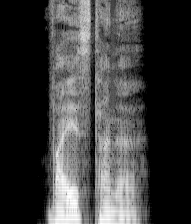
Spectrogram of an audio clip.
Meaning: silver fir, European silver fir, Abies alba (large evergreen coniferous tree)
- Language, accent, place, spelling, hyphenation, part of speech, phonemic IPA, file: German, Germany, Berlin, Weißtanne, Weiß‧tan‧ne, noun, /ˈvaɪ̯sˌtanə/, De-Weißtanne.ogg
